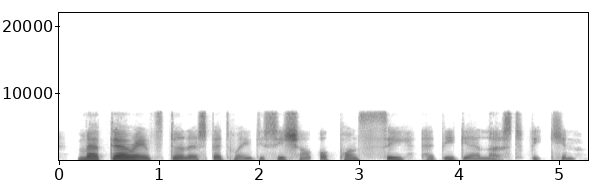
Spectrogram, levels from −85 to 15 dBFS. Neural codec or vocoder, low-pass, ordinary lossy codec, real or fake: codec, 16 kHz, 0.5 kbps, FunCodec, trained on LibriTTS, 25 frames a second; 7.2 kHz; none; fake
